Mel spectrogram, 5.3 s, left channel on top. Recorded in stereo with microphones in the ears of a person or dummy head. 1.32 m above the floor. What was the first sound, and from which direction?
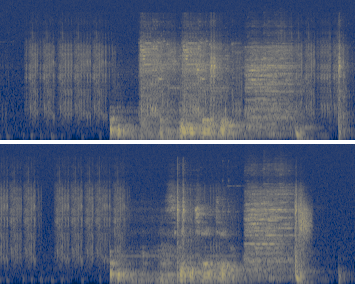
A squeak, 35° right (ahead or behind).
